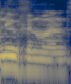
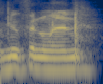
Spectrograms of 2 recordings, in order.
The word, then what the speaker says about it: Newfoundland: He's in Newfoundland, so. Or Newfoundland. Newfoundland.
